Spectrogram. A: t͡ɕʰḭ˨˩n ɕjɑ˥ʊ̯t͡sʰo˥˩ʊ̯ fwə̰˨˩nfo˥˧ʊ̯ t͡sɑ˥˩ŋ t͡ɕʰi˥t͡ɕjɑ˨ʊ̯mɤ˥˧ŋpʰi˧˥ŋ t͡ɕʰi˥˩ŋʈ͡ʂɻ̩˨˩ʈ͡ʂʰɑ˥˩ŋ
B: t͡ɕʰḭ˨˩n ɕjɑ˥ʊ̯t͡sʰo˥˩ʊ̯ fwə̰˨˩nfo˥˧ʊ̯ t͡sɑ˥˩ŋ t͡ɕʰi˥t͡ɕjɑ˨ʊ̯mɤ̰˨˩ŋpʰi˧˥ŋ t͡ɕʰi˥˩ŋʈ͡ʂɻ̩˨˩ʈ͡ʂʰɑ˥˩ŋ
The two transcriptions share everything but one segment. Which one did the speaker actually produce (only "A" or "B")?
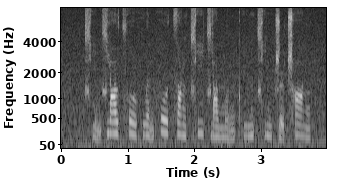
B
